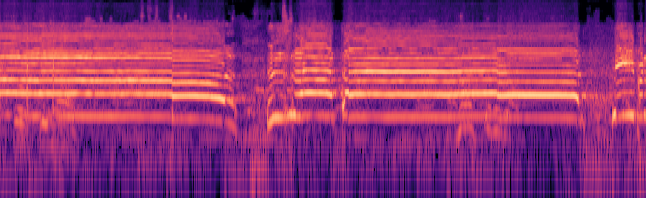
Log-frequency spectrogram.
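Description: A man's drawn-out, high-pitched goal cry, held at a steady pitch in two long shouts. The first breaks off with a falling pitch about two seconds in. The second is held from about three seconds until just before the end.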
